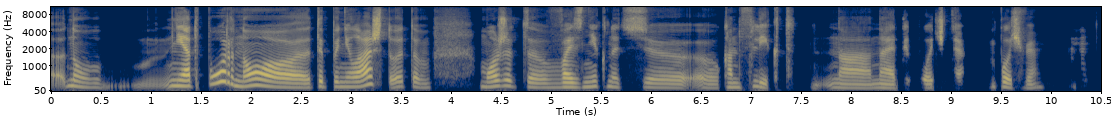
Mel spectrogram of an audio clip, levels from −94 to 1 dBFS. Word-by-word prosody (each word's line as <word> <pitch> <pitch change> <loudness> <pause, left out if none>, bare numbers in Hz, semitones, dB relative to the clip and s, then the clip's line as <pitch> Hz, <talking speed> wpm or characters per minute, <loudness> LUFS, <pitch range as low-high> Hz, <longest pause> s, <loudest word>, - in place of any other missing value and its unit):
ну, 180 -7 -6 0.3
не 220 -2 +1
отпор, 325 - +3
но 195 -8 +3
ты 200 - 0
поняла, 185 +5 +2
что 295 - +7
это 190 -1 -5
м 155 -1 -12 0.5
может 200 +1 0
возникнуть, 175 +3 -1
э, 170 - -6 0.4
э, 145 -1 -8
конфликт 170 0 -5 0.2
на 145 -3 -5
на 150 -1 -2
этой - - -10
почте 145 -1 -1 0.4
почве. 160 -3 0 0.3
Мгм. 225 +3 -25
180 Hz, 115 wpm, -27 LUFS, 160-205 Hz, 0.5 s, что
